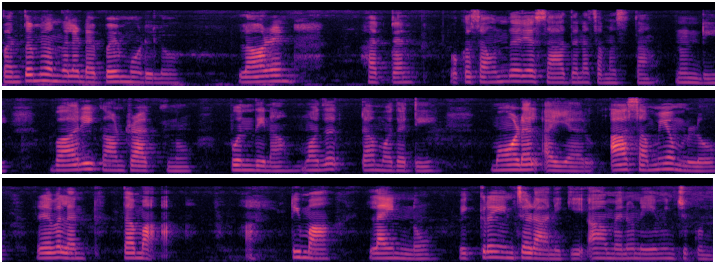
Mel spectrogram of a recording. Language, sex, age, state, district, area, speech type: Telugu, female, 18-30, Andhra Pradesh, N T Rama Rao, urban, read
